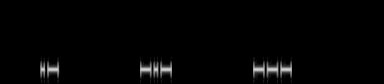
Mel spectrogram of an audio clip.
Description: Morse code, heard as a keyed tone, about 36 wpm, spaced as for 10 wpm, 700 Hz. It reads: AKO
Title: USA Call Signs - 5 Characters - 8x Character Spacing - 35wpm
